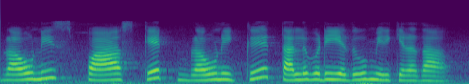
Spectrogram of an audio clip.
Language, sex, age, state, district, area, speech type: Tamil, female, 18-30, Tamil Nadu, Erode, rural, read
